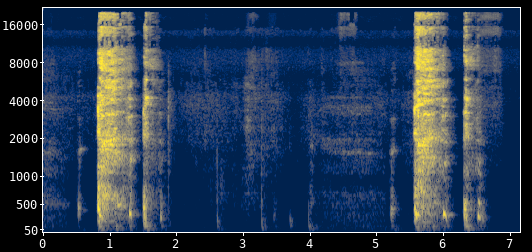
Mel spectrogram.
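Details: Person lying on their back in the evening: a coughing fit.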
